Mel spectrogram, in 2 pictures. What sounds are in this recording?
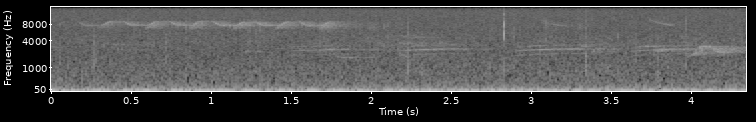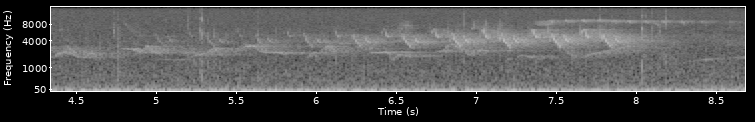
Black-and-white Warbler, Red-breasted Nuthatch, Rose-breasted Grosbeak, Ovenbird, unidentified call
